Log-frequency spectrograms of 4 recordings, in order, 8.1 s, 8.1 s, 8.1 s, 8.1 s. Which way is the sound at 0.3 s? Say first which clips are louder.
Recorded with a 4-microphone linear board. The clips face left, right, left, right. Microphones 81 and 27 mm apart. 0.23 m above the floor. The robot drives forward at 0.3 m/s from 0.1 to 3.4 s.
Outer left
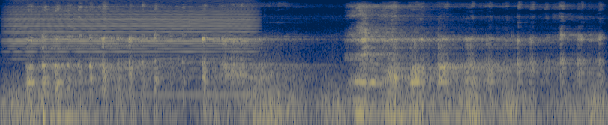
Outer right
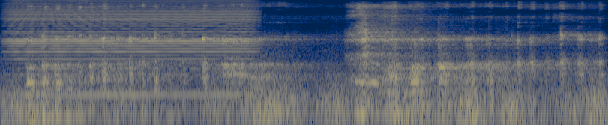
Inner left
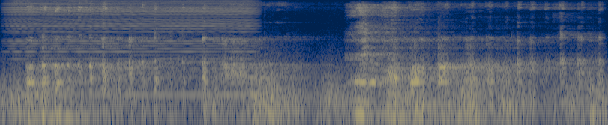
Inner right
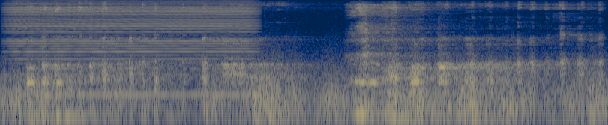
Outer left 1 dB, inner left 1 dB; 20° left (ahead or behind).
